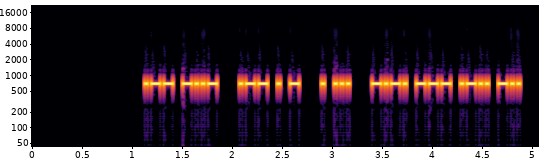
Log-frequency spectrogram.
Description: Morse code, heard as a keyed tone, about 38 wpm, 700 Hz. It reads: WX WET ES COLD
